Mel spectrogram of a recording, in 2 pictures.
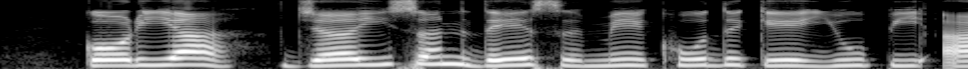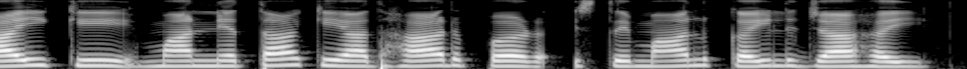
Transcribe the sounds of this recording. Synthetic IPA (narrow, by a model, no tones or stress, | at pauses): koːɾija | d͡ʒəisənd̪eːsmẽkʰʊd̪kejupiʔaːikemaːnjət̪akeaːd̪ʱaːɾpəɾɪst̪eːmaːlkəɪld͡ʒaɦəi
